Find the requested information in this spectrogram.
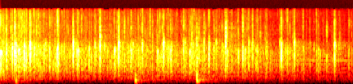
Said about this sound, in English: Please welcome him with a clap.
